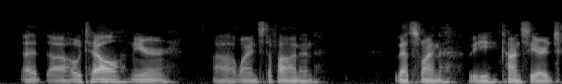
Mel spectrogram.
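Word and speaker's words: Weihenstephan: bit while you struggled I didn't I didn't call it Weezy Steven but I after after hearing that uh video I sent you where people are mispronouncing it um I'm gonna brew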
